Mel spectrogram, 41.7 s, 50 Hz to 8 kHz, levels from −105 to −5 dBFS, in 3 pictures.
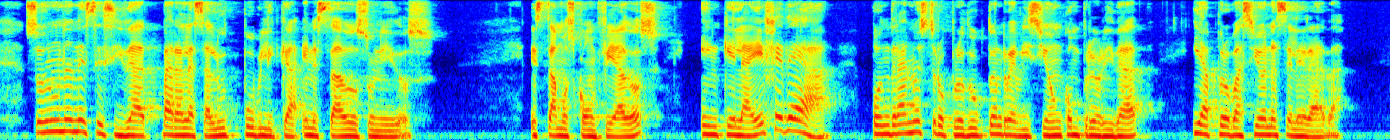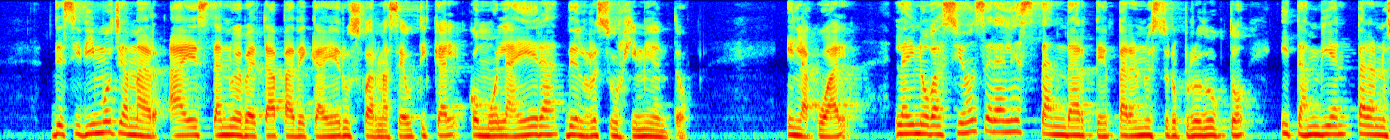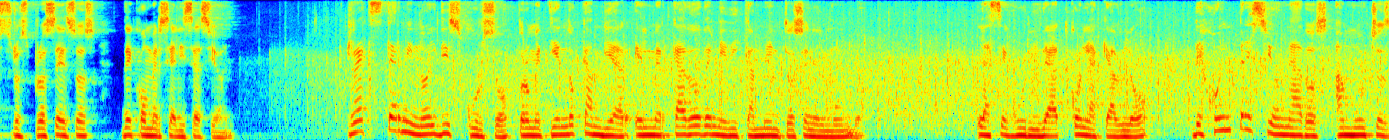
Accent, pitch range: Mexican, 140-170 Hz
